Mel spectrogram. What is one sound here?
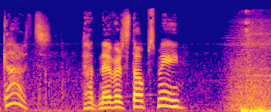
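A woman answers calmly and firmly.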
